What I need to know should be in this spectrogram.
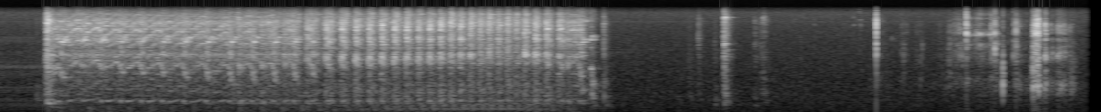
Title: Hard start - aprilia sr di-tech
